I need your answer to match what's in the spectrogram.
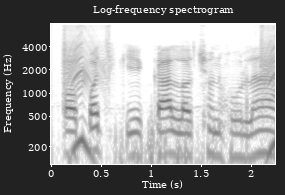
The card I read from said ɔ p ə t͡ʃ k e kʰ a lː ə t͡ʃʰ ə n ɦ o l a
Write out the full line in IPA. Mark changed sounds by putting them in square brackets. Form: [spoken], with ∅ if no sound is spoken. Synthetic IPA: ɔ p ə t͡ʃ k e [k] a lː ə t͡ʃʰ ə n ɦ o l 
